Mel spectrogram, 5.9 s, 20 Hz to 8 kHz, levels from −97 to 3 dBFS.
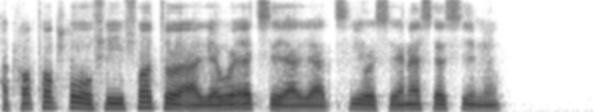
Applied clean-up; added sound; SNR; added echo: neural mask model DeepFilterNet 3.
